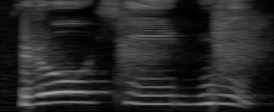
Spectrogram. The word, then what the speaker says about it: Rohini: Although it's not an English name, but I can still figure out how many beats are there in it. Rohini. So there are 3 beats in my name or 3 syllables in mine.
